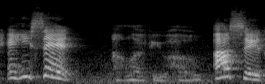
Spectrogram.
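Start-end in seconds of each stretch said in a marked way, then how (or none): 1.1-2.0 very low, hushed, creepy declaration; menacing and eerie. Retold or imitated. Imitating Arthur telling Hope he loves her, low and eerie. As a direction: breathe it out low like a horror-film stalker. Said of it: "looked at her all menacing and eerie".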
